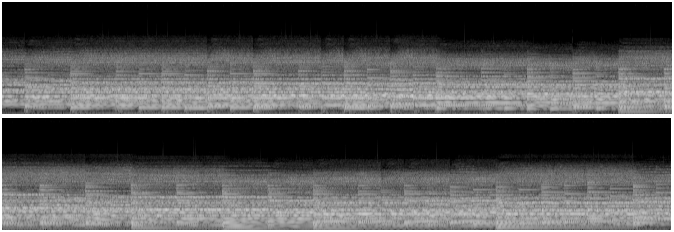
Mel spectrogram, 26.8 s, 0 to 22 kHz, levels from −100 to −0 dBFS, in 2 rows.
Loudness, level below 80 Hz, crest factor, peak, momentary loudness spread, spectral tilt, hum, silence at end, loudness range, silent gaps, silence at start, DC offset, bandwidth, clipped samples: -28 LUFS; -54 dBFS; 14 dB; -12 dBFS; 2 LU; -8.5 dB/octave; none; 0 s; 1 LU; none; 0 s; under 0.1%; 6 kHz; under 0.1%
